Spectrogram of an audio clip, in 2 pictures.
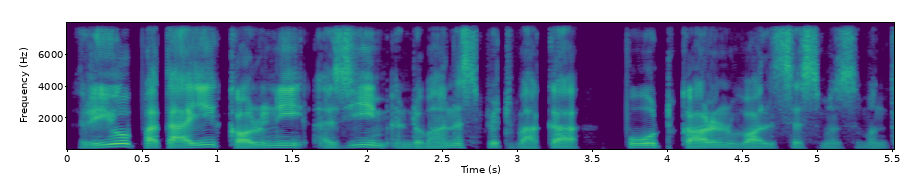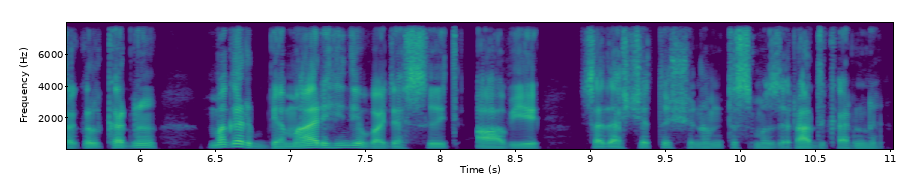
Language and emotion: Kashmiri, neutral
